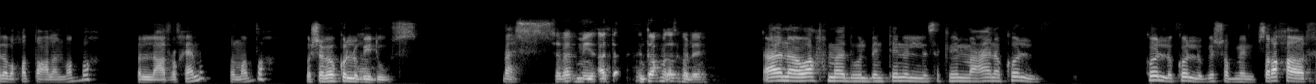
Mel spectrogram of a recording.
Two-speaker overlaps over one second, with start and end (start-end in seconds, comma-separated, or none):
none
